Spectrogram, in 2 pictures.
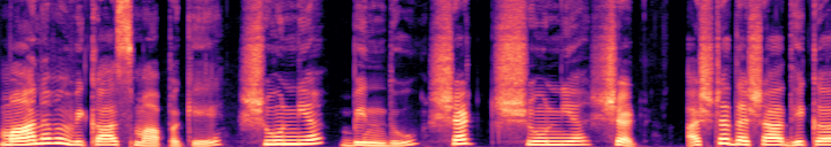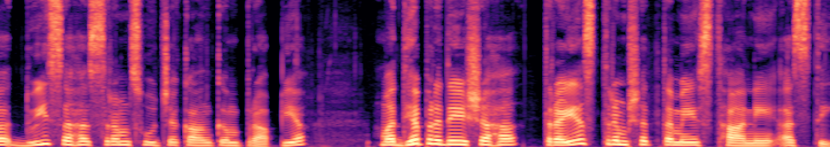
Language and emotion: Sanskrit, neutral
